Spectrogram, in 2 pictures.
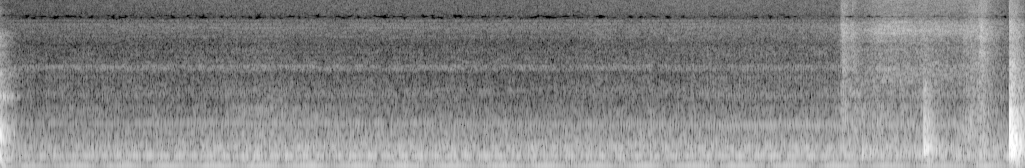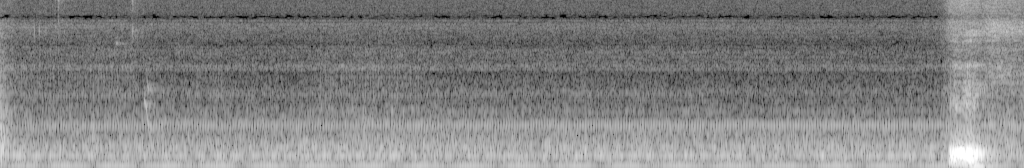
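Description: Steady low electrical hum with a few faint steady tones, the room tone of a small room. About six seconds in, one short sniff at a glass of beer, followed just after by a single sharp click.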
